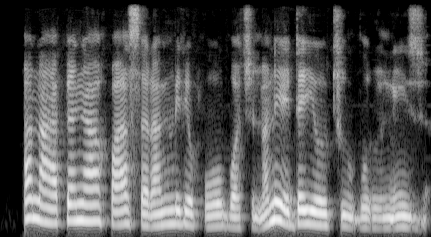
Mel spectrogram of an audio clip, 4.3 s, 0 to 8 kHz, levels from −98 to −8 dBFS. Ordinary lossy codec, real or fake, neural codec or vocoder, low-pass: none; fake; codec, 16 kHz, 2 kbps, FunCodec, trained on LibriTTS, 25 frames a second; 7.2 kHz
